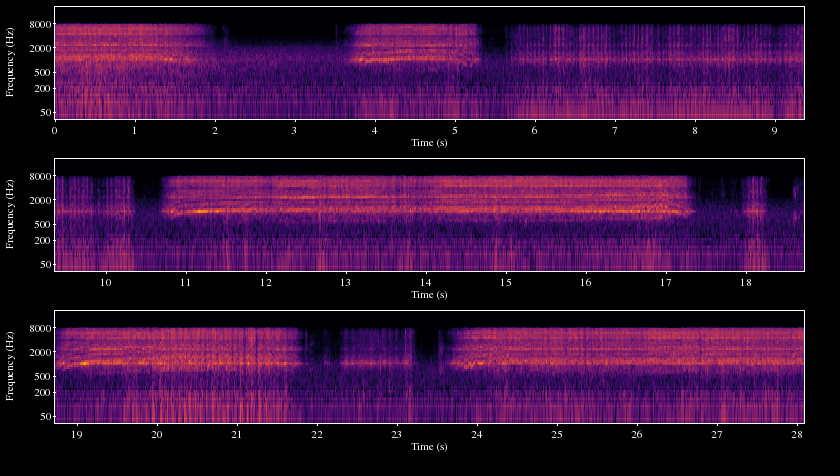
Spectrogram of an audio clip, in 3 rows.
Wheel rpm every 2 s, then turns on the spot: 130, 10, 90, 30, 30, 70, 160, 160, 120, 60, 150, 20, 140, 160.
6-10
